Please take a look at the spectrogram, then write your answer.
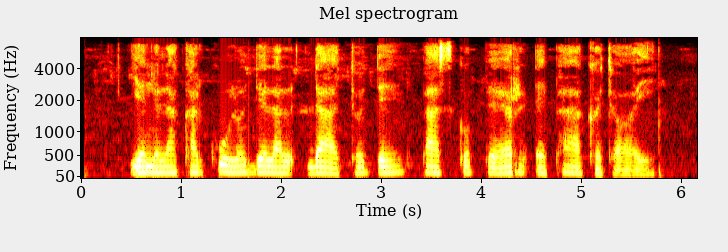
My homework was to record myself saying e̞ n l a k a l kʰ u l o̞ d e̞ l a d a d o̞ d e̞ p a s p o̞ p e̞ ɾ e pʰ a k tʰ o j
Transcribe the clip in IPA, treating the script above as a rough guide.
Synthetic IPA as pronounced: e̞ n l a k a l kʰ u l o̞ d e̞ l a d a t o̞ d e̞ p a s k o̞ p e̞ ɾ e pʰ a k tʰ o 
